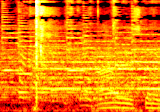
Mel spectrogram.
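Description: One sharp crack about half a second in: a plastic wiffle ball bat hitting the ball for a base hit, over steady background music.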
